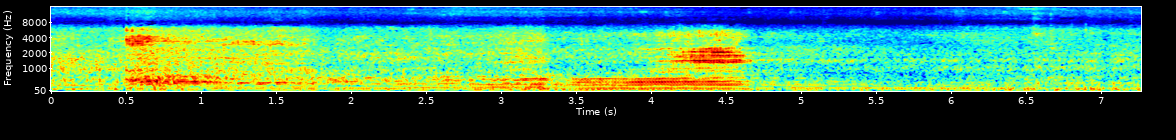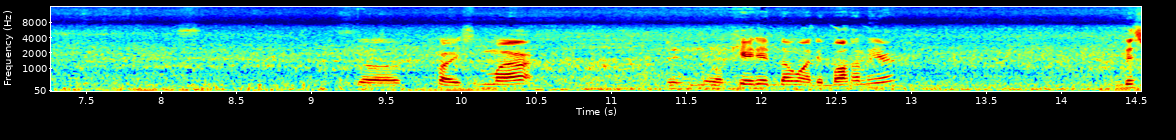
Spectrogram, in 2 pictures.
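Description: Cars drive past on asphalt around a roundabout.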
